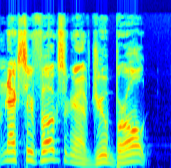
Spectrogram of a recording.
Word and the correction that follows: Baldridge: Okay, I guess I can't say his name. It is Drew Baldridge coming in here with more music.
